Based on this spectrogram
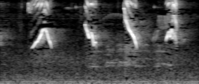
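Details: Red-cowled cardinal, wild song used to stimulate a captive male, four loud, high, slurred whistled phrases, each sweeping up or down, about two every second, over a quiet background.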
